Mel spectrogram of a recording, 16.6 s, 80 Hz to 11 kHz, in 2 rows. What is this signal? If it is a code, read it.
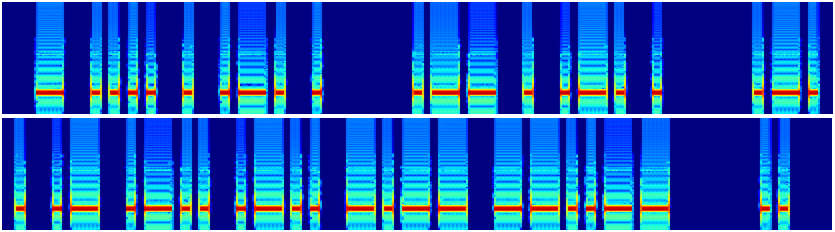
Morse code, heard as a keyed tone, about 13 wpm, 700 Hz. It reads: THERE WERE REALLY, I
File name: Book One / 04-Chapter 4 - 13 WPM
